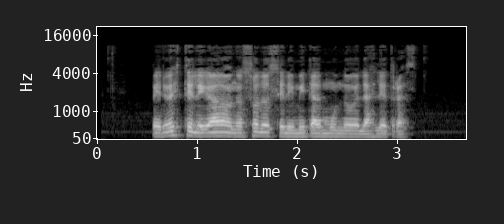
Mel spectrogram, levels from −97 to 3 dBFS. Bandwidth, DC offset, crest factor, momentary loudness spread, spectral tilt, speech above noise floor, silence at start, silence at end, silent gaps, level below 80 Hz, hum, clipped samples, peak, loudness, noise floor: 11.5 kHz; under 0.1%; 20 dB; 10 LU; -5 dB/octave; 44 dB; 0.55 s; 0.55 s; none; -66 dBFS; none; under 0.1%; -6 dBFS; -24 LUFS; -68 dBFS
